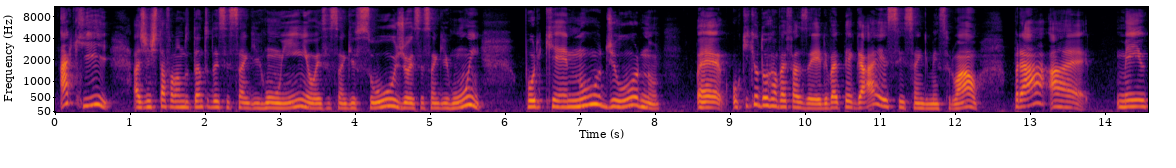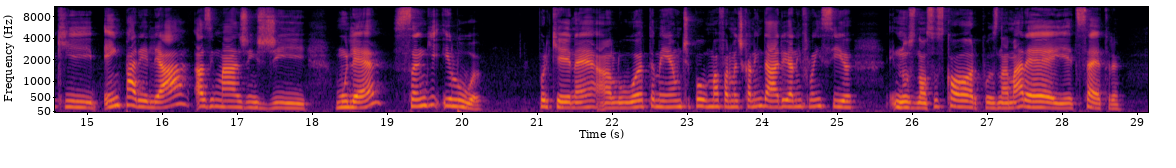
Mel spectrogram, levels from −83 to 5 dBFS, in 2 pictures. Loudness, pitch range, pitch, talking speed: -23 LUFS, 160-205 Hz, 185 Hz, 140 wpm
